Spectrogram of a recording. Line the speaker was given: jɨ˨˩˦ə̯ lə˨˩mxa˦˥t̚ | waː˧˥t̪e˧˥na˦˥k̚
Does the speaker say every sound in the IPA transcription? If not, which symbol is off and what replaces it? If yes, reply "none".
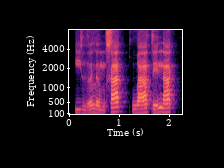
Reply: none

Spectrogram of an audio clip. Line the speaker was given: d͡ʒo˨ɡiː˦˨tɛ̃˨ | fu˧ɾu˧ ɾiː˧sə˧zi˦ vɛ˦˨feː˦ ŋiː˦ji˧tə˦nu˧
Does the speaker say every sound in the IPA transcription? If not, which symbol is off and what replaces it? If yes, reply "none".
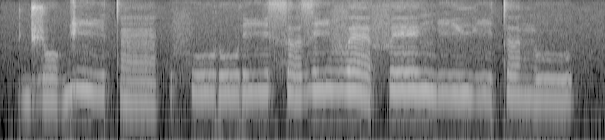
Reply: none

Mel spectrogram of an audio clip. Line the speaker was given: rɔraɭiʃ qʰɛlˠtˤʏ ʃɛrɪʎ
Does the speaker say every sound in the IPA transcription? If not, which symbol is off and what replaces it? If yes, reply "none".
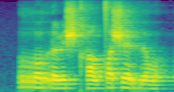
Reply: ʎ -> lˠ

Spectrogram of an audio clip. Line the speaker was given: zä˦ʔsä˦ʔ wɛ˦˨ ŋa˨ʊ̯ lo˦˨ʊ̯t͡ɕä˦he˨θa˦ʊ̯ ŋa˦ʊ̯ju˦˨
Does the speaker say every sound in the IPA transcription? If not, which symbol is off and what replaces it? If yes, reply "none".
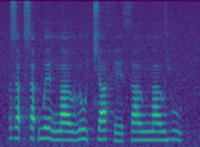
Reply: none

